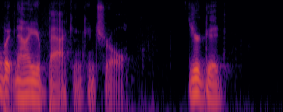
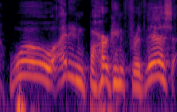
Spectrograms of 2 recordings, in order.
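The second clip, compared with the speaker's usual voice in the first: high, slow, taken-aback protest; flustered expert; 8 semitones higher, 5 dB louder than usual. Acted. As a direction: act out an expert caught off guard. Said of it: "they're gonna get a little flustered".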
